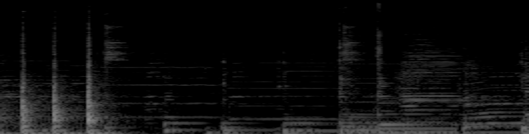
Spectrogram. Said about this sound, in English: Say, you are woken to the sound of a light knocking on the main door room. Main room door.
